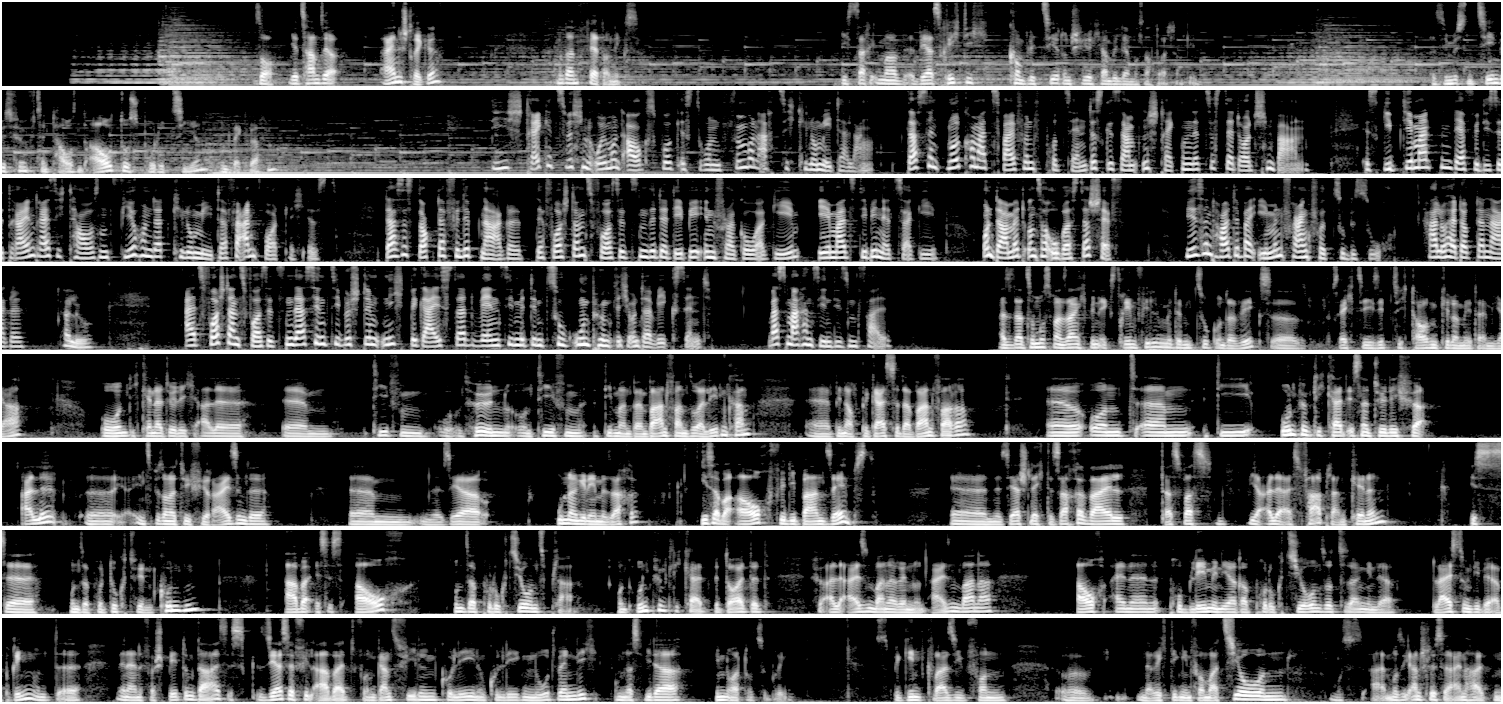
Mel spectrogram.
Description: Ein Gespräch darüber, was das Schienennetz mit kleinen Häuschen und großen Villen zu tun hat, was die Bahn dem Technologiekonzern Apple voraus hat und was wir unseren Vorfahren schuldig sind.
